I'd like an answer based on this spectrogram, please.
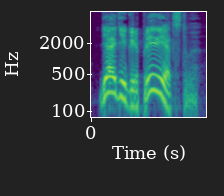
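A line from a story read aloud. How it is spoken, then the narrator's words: Deliberate deep voice. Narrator (Russian): старательно пробасил Данька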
